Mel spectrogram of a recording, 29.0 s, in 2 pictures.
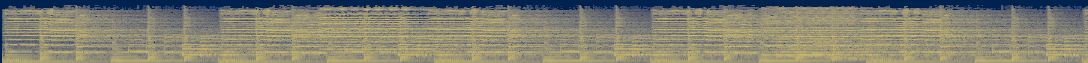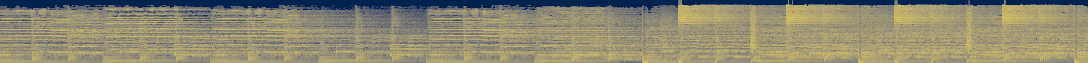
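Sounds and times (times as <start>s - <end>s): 
love theme music: 0.0s - 29.0s.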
